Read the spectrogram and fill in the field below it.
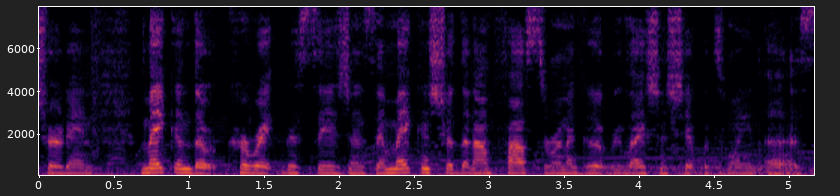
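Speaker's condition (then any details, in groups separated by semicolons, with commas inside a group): No condition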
